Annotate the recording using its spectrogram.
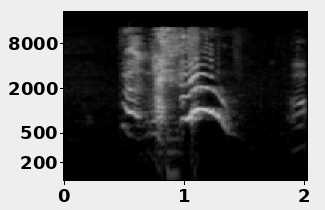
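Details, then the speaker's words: Female sneezing during a livestream after saying she needs to sneeze: a single loud, explosive sneeze with a sharp in-breath and a voiced burst, described afterwards as freaking loud. "my gosh, that was freaking loud."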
